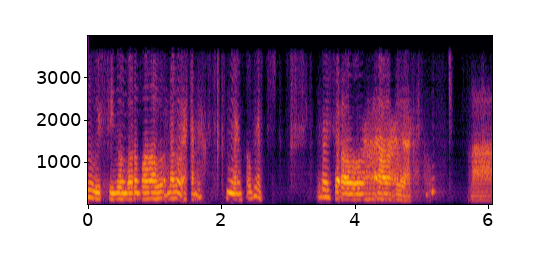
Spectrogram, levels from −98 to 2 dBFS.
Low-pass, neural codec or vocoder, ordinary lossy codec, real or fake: 3.6 kHz; codec, 16 kHz, 0.5 kbps, FreqCodec, smaller model; none; fake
